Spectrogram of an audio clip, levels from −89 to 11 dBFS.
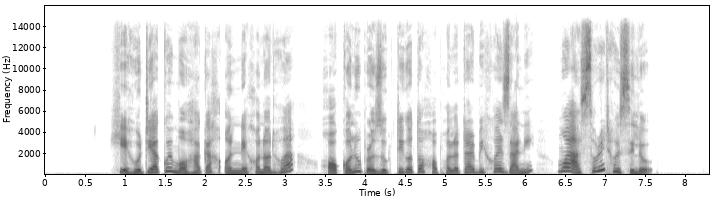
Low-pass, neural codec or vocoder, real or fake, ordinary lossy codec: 14.4 kHz; none; real; AAC, 96 kbps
